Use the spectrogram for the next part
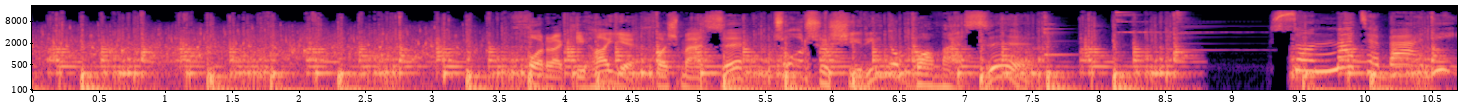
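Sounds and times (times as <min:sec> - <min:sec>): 
soft splashes of sprouted greens bundles tossed into flowing water: 0:00.0 - 0:07.2
running water of a clean flowing stream: 0:00.0 - 0:07.7
speech: 0:03.7 - 0:08.6, 0:09.6 - 0:10.6.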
